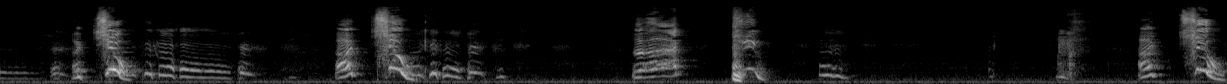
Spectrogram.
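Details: Several short, sharp sneeze bursts from a dog, each followed by an infant's bright laughter, over a steady low hum; dog sneezing.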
